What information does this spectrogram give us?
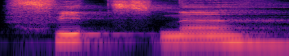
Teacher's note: Baik, hal yang perlu diperhatikan pada huruf ta ini adalah menjaga kesempurnaan sifat sidah atau tertahannya suara saat sukun · Jadi saat huruf ta ini bersukun ini harus keluar hamisnya karena ini sifat lazimah, sifat yang menempel, yang mengikuti sampai kapanpun ya.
